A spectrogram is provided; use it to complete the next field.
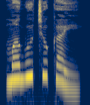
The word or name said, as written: ಮಗುಚುಕೈ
